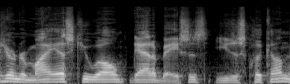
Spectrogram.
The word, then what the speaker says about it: MySQL: This video is going to show you how to create a MySQL database. And yes, it's pronounced MySQL, not MySQL.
